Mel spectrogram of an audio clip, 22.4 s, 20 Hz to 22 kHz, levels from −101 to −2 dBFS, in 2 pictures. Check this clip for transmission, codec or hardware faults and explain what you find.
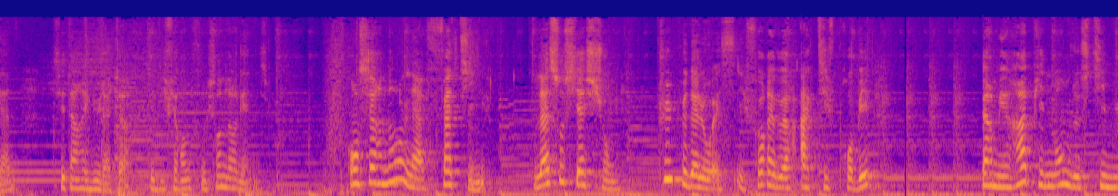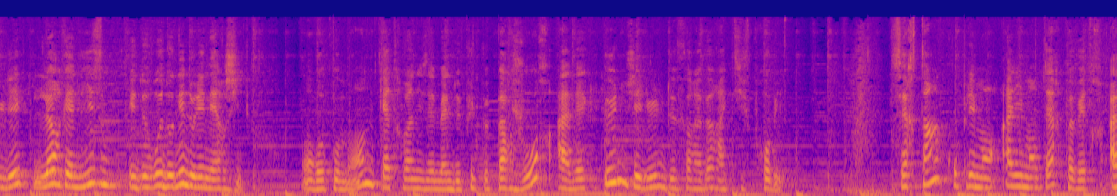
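One hardware fault shows up: the CD is stuck on one turn from 9.04 to 9.77 s. A scratch keeps knocking the laser back one track at the same point of the disc's rotation, so the player rereads the same stretch instead of moving on. The result is a fast, even stutter: a 0.24 s slice of audio plays three times in a row, with a brief mute at each jump back, before playback continues.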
